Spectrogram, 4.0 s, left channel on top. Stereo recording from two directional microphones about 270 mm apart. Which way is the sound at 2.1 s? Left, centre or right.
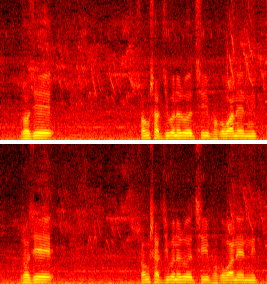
Centre.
